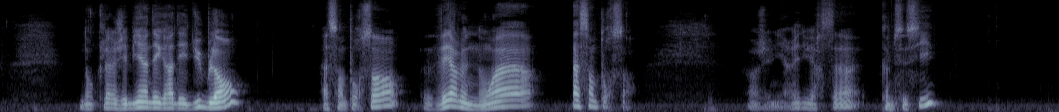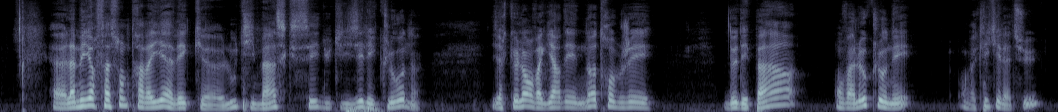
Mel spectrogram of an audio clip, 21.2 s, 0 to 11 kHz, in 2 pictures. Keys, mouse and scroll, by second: 2.2 click, 4.8 click, 7.0-9.0 drag, 9.9 click, 14.3 KP_Subtract, 15.0 click, 15.3 middle click, 15.7 click, 20.4 click.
